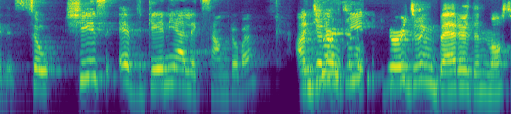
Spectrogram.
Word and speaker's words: Evgenia Alexandrova: When you send it to me, I was practicing, like, in Spanish, it would be like Eugenia. So Eugenia, yes, of course. Oh my God, how can I say this? So she is Evgenia Alexandrova.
